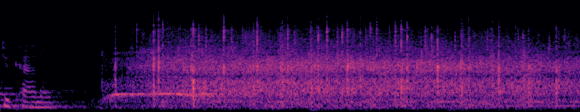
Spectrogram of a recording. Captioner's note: audience applauding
